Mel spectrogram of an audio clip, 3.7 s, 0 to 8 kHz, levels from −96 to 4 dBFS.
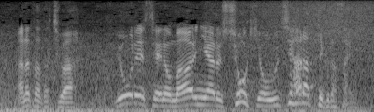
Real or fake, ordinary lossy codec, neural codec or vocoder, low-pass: real; none; none; none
